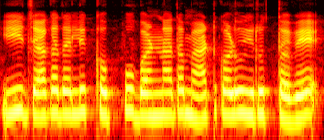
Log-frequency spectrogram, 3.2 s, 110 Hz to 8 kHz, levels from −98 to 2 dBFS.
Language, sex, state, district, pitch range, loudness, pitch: Kannada, female, Karnataka, Bangalore, 235-250 Hz, -13 LUFS, 240 Hz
